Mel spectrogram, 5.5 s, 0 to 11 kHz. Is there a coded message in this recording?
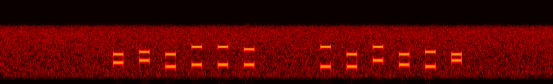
Yes: DTMF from 1.1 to 4.6 s, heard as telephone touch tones, dialled by machine, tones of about 100 ms. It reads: 701BB6 A1D42*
